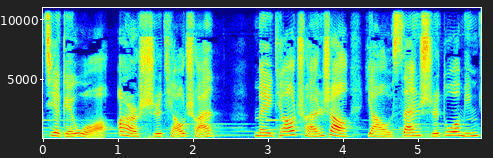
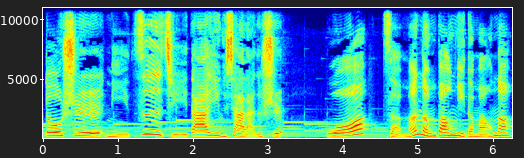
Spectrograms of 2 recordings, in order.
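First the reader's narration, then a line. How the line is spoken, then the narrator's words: Plain. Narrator (Chinese): 诸葛亮说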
